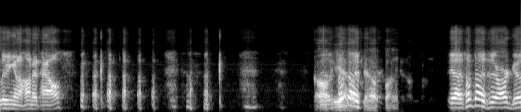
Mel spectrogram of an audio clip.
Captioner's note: laugh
